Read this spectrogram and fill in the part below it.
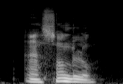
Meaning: sob
- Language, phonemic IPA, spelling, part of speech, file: French, /sɑ̃.ɡlo/, sanglot, noun, Fr-sanglot.ogg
